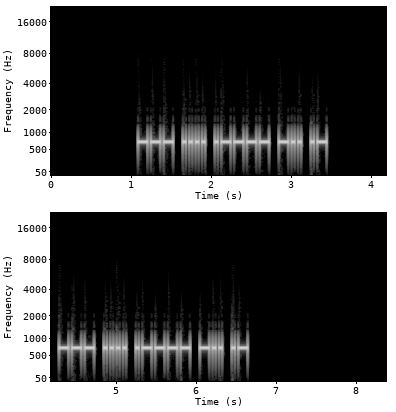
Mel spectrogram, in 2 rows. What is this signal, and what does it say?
Morse code, heard as a keyed tone, about 32 wpm, 700 Hz. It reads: OH1DA OH1DA
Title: DXCC-100 Call Signs - 5 Characters - Repeated 2x - 30wpm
